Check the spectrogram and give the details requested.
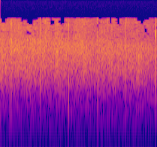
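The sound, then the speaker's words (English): An audience claps together as praise to the Lord in a morning service, a steady, dense wash of applause, with a few sharper individual claps standing out now and then; no one speaks over it. “Can we give the Lord a hand clap of praise for that this morning?”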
